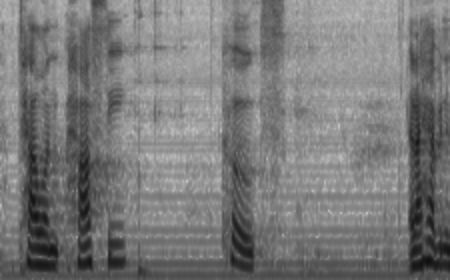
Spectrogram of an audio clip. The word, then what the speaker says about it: Ta-Nehisi Coates: Ta-Nehisi Coates, and I have it in phonetics here and still say it wrong.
